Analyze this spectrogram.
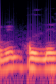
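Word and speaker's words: Vempalle: और दूसरा हमारा हो जाता है आपका वेमपल्ले वेमपल्ले शेल। ठीक है, प्रोनाउंसिएशन भी साउथ इंडिया से करेंगे, वेमपल्ले शेल।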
